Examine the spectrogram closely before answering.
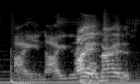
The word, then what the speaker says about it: Ioannidis: Ioannidis.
